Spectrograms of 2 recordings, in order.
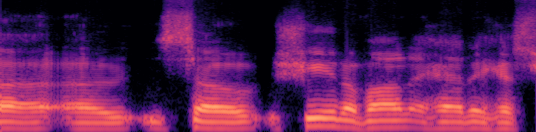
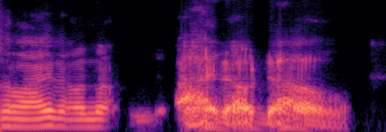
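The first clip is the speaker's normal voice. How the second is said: put-on low, little gravelly female voice; 2 semitones higher than usual. Retell her answer about when the new studio opens, in Ivana's low, kind of gravelly voice. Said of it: "Ivana kind of talks like this".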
